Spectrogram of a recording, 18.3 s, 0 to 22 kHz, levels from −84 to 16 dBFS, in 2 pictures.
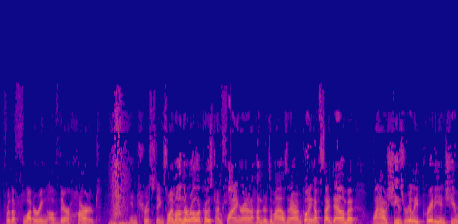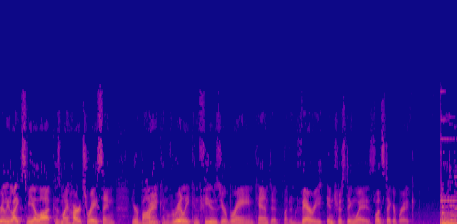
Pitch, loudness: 155 Hz, -23 LUFS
